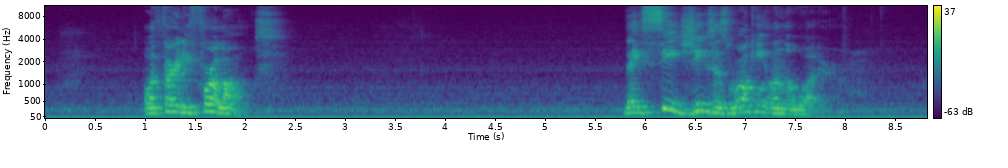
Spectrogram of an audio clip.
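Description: A man speaks calmly and close by, reading out in short phrases.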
